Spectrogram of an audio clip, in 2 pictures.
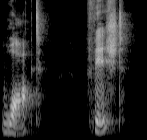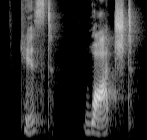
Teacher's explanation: Then we have the words that have the T sound at the end. They look like they would sound like ED, but they sound like just a T. These words are words that end with the consonants K, S, CH, SH, F, and P.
